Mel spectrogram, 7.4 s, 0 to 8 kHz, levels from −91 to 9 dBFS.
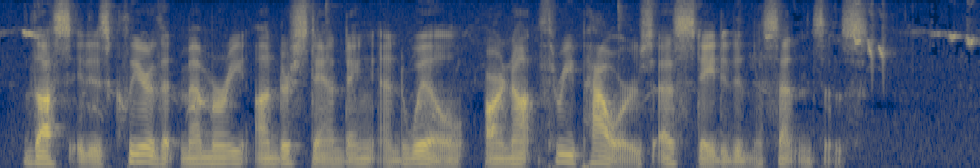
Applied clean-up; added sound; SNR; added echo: neural mask model Resemble Enhance denoiser.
